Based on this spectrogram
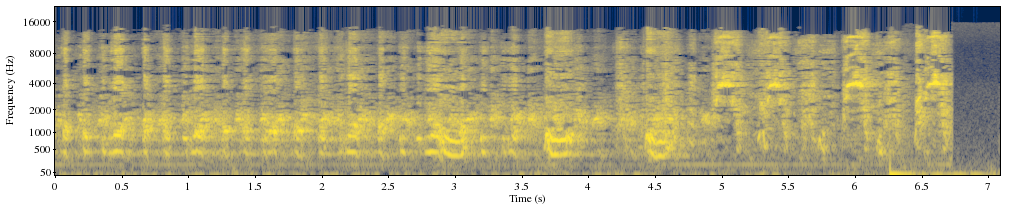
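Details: An Iraqi partridge gives a run of rapid, throaty chuckling notes, fairly deep in tone and unevenly paced, with a man's voice and a low hum underneath.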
